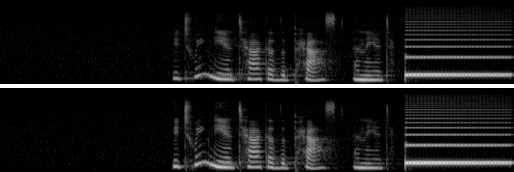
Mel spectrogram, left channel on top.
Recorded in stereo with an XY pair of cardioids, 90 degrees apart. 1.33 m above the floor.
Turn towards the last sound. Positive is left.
turn(degrees=-25)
